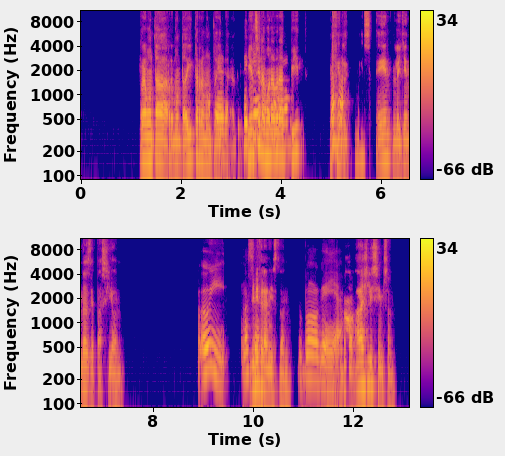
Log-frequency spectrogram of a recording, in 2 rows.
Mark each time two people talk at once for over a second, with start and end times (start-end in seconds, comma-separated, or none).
2.5-4.3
